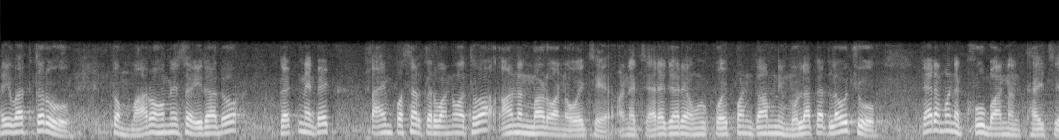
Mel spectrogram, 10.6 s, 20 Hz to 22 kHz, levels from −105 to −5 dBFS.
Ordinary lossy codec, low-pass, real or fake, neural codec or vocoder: Opus, 16 kbps; 7.2 kHz; fake; codec, 16 kHz, 2 kbps, FunCodec, trained on LibriTTS, 25 frames a second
